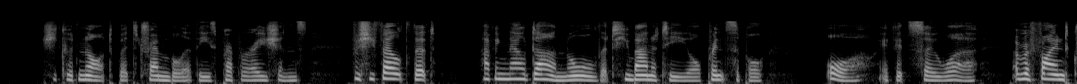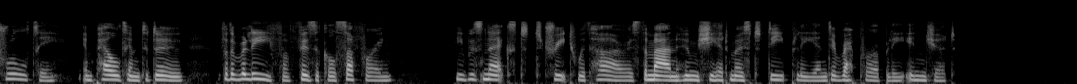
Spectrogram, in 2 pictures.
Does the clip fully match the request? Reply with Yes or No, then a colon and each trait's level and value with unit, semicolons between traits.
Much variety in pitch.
No: average, 3.4 semitones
